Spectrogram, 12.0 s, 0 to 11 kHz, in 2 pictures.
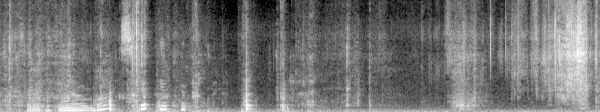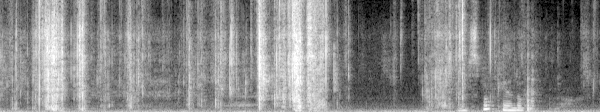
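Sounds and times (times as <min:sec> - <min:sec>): packaging crinkling and rustling: 0:04.3 - 0:12.0.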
